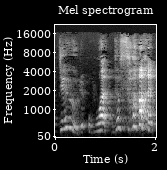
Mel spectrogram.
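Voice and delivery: slow, loud laughing outburst; mother confronting her son, laughing and loud; laughing disbelief. Retold or imitated. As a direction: laugh through the exasperated question. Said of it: "I was just like".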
